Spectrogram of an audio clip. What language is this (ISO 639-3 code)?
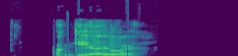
mki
